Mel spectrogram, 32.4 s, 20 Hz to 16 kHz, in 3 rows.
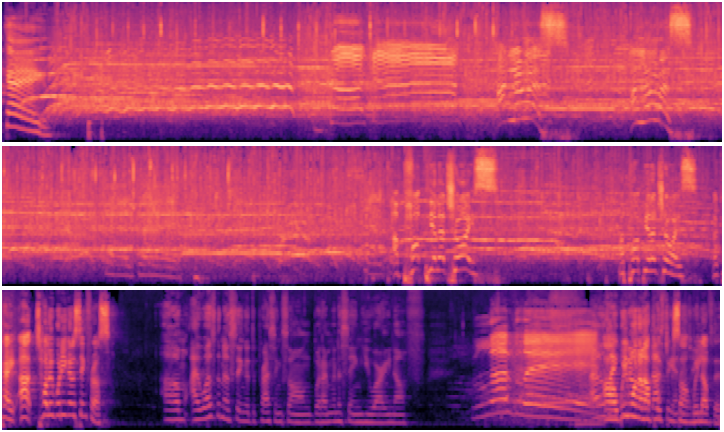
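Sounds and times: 
live audience cheering and shouting: 0.0 - 21.9, 28.8 - 31.7
speech: 0.4 - 0.9, 20.1 - 23.3, 24.2 - 27.9, 28.6 - 32.3
live audience clapping: 0.4 - 21.8.

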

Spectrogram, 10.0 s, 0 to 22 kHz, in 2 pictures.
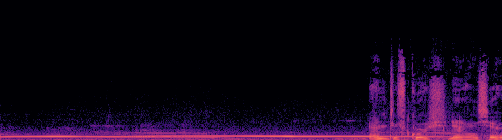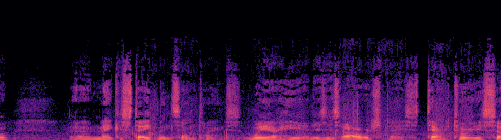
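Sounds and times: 
several wolves howling together: 0.0 - 4.8
speech: 3.7 - 10.0.

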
